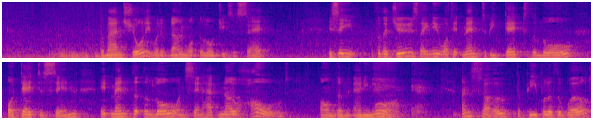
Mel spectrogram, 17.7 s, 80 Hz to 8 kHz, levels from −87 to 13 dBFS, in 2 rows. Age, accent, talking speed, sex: 50-69, British, 175 wpm, male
